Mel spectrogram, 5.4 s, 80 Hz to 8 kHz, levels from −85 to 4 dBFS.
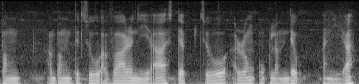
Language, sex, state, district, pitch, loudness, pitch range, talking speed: Mizo, male, Mizoram, Aizawl, 95 Hz, -18 LUFS, 95-105 Hz, 210 wpm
